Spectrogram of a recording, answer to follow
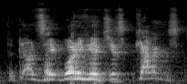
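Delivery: the Doctor losing patience, shouting; loud exasperated cry. Acted. Doctor yelling at squabbling companions.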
